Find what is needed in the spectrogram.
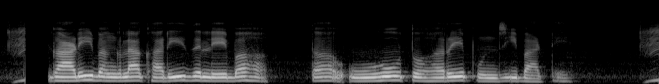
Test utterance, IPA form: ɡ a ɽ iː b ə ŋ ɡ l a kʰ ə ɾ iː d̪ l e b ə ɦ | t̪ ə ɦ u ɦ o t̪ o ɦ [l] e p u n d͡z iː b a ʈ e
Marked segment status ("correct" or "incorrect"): incorrect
